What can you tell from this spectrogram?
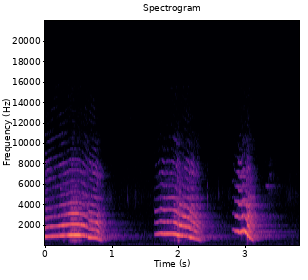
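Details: Big bull elk during the peak rut at night on a mountainside, near a well-known wallow: three loud whistled calls, each under a second, rich in harmonics, sliding down in pitch, with silent gaps between them.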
